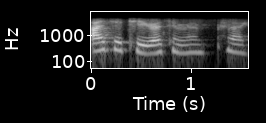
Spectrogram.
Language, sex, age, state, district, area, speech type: Bengali, female, 18-30, West Bengal, Birbhum, urban, conversation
